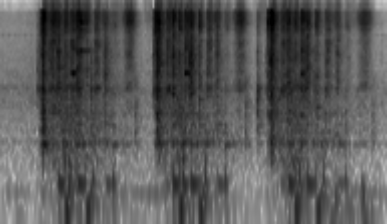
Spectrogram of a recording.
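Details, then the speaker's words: Junk small pull-start engine, choke down: three pull-start bursts about a second apart, coughs and briefly catches but won't run; fuel reaches the bowl but isn't drawn into the carburettor, owner suspects gasket plate with silicone blocking it. "And you can hear it. It tried to run there. Did you catch that one? Yeah. So if I make it choke, if I choke it to pull it in, pull that fuel up, then it'll run."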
